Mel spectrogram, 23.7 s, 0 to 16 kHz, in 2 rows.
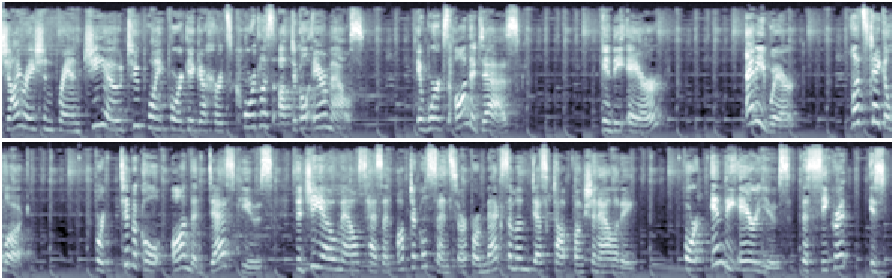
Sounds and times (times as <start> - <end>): Speech: 0.0 - 4.8, 5.5 - 6.9, 8.0 - 8.8, 9.9 - 10.6, 11.3 - 12.2, 13.1 - 20.3, 21.0 - 23.7
Music: 0.0 - 23.7.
